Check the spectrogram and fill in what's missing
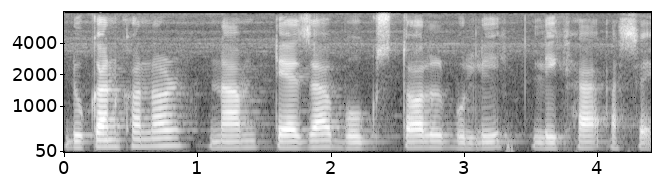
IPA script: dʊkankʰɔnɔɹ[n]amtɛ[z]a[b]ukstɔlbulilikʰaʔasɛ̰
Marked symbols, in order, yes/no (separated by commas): yes, yes, yes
